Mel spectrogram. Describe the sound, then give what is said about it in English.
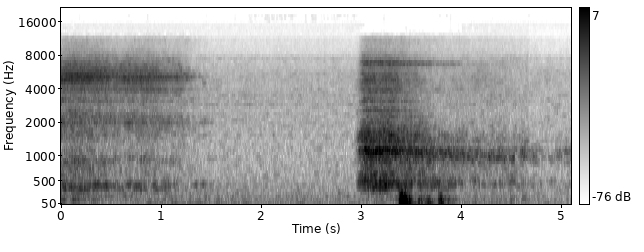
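A slow, deep breath drawn in, a short pause of near silence, then a fuller breath released with a soft low rush, alone with no talking. “So I want to pause for a moment and just have a breath.”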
